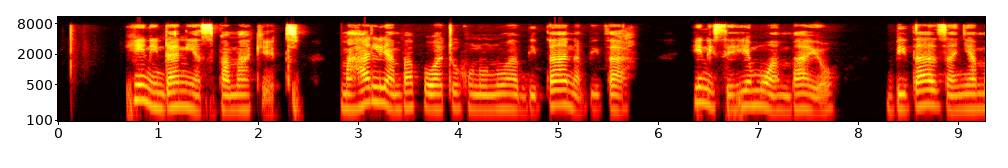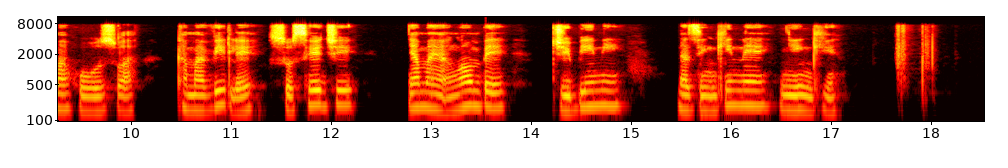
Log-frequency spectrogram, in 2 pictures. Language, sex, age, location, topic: Swahili, female, 25-35, Nairobi, finance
